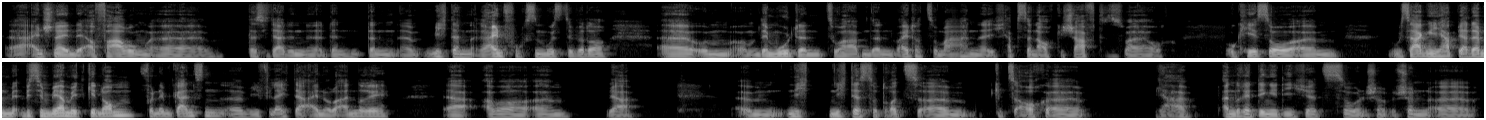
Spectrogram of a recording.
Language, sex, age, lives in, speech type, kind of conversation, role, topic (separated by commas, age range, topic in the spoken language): German, male, 45-49, Germany, conversation, podcast, guest, Wie findest du den Mut, etwas Neues zu beginnen?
